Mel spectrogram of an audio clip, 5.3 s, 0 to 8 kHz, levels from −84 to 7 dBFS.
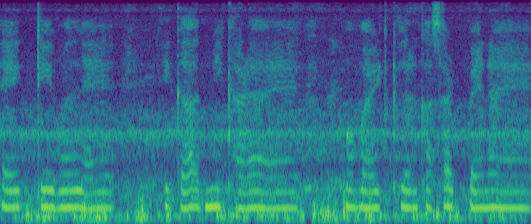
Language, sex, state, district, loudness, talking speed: Hindi, female, Bihar, Katihar, -16 LUFS, 160 wpm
